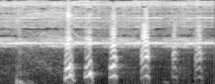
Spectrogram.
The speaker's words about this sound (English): These are better crickets, I think.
